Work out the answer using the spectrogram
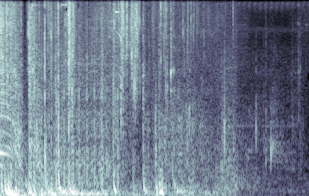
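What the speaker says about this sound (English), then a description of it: "Mortars incoming" Mortar fire in a video game, with a rapid run of thudding impacts and crackling blasts that start loud and fade toward silence.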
